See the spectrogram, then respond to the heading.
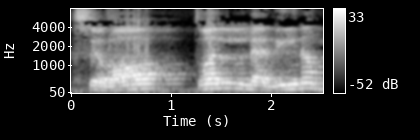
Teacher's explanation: را کے اوپر جب حرکات ہوتی ہیں را موٹا پڑھا جاتا ہے، ساتھ الف ہو تو کھینچ کے پڑھا جاتا ہے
